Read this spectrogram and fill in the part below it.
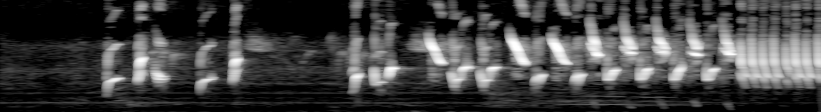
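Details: Pure, wild European goldfinch singing as a model for caged young birds; a few spaced high chirps, then a fast run of tinkling twittered notes ending in a quick buzzy trill.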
